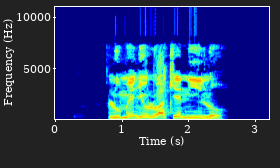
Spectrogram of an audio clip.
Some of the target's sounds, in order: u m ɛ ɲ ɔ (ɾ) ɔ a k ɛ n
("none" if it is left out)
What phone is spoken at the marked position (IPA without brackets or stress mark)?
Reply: l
